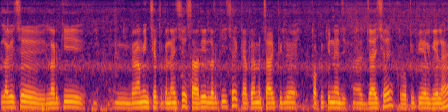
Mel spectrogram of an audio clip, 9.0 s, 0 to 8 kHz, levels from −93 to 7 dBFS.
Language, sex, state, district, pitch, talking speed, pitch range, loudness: Maithili, male, Bihar, Begusarai, 130 Hz, 175 wpm, 125-140 Hz, -17 LUFS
